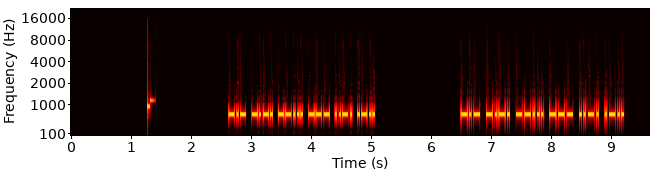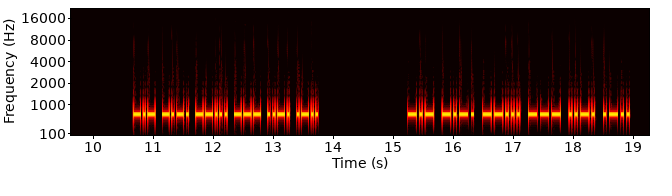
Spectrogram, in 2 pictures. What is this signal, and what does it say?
Morse code, heard as a keyed tone, about 29 wpm, 700 Hz. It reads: KC7OFL KC7OFL KC7OFL KC7OFL
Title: Speed Racing - USA 2x3 Call Signs 25wpm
